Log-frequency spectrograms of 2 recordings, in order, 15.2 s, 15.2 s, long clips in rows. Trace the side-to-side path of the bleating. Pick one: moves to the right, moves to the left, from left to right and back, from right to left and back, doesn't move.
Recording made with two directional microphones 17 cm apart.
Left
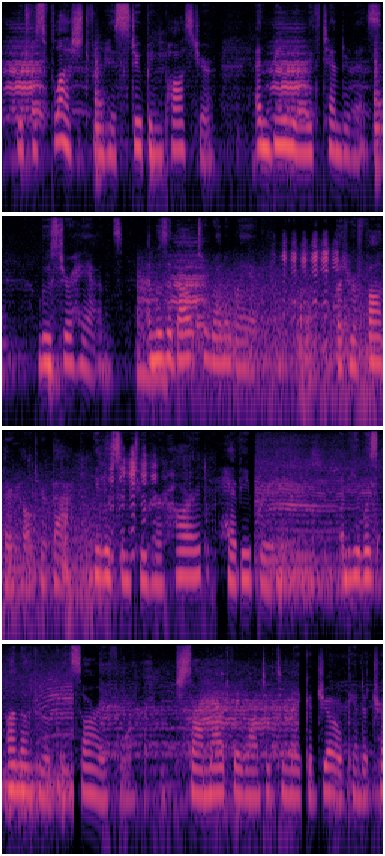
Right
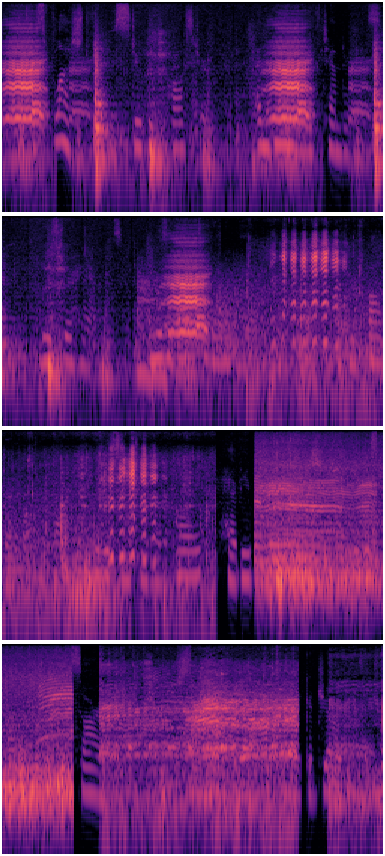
doesn't move.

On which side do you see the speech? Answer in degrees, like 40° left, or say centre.
50° left.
